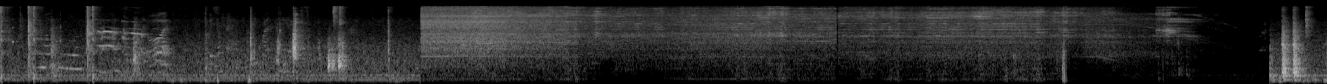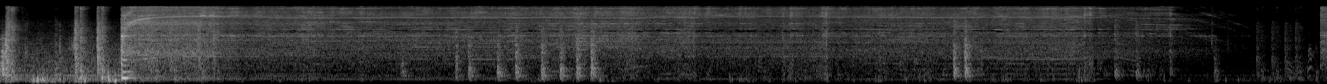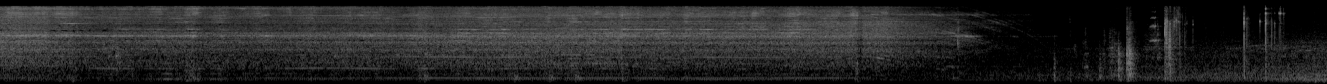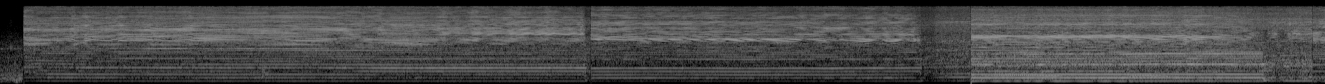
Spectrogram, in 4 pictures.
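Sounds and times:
sawing wood: 40.0 - 53.0.

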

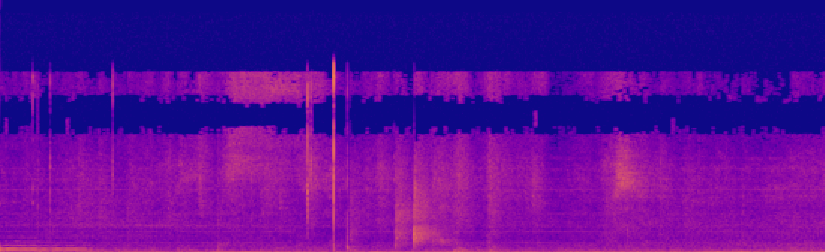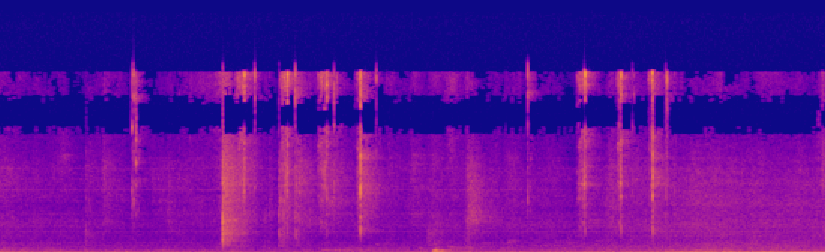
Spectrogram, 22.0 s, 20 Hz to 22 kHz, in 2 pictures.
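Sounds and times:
steady low rumble: 0.0 - 13.9, 17.5 - 22.0
scissors snipping hair: 13.9 - 16.1, 18.0 - 20.0.

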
